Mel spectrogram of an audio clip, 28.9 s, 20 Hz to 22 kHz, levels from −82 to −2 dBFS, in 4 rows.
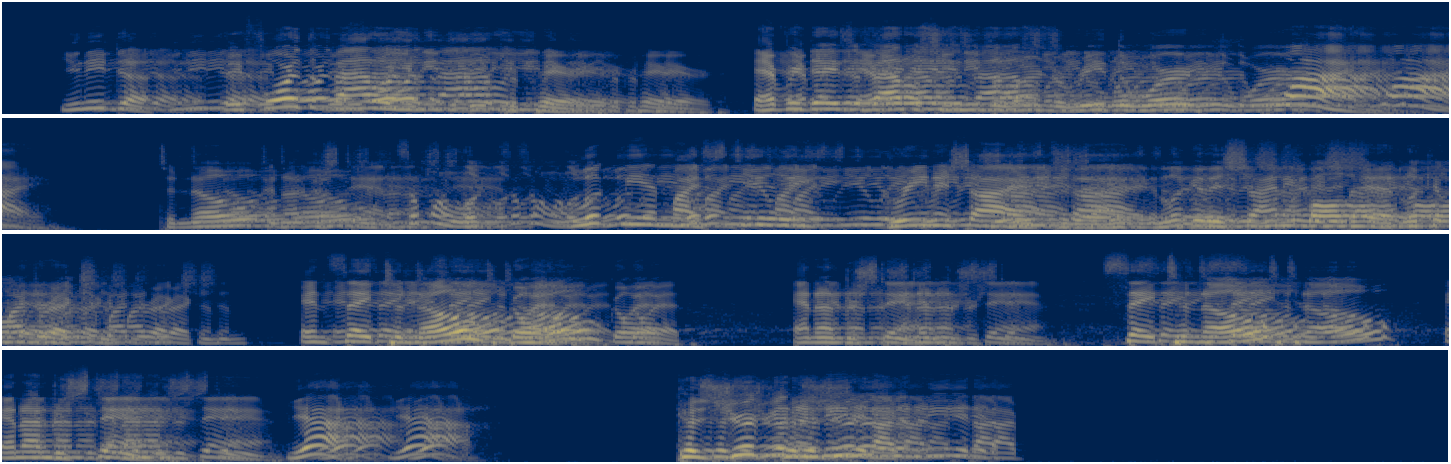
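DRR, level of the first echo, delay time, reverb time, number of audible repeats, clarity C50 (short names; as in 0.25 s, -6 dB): none, -17.5 dB, 90 ms, none, 5, none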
